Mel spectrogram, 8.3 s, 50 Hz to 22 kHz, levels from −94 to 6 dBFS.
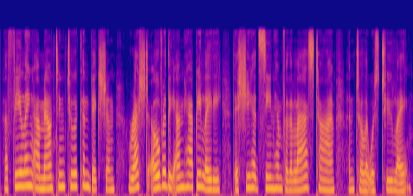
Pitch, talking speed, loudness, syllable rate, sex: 220 Hz, 180 wpm, -17 LUFS, 4.9 syllables/s, female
